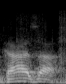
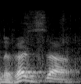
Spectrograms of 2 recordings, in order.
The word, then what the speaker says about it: Gaza: If you go to Gaza today, it's not Gaza. Learn the Islamic pronunciation, Gaza.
